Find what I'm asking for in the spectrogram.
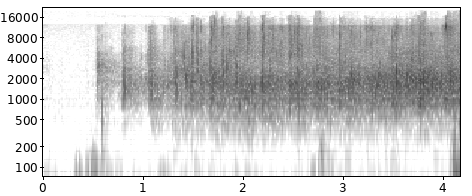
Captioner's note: audience applauds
